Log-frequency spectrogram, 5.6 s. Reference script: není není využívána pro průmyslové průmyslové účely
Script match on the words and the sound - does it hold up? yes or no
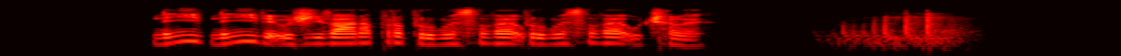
no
